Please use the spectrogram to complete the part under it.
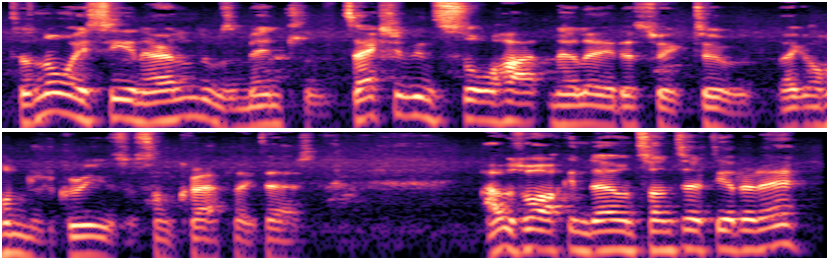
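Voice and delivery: ordinary talk, nothing marked

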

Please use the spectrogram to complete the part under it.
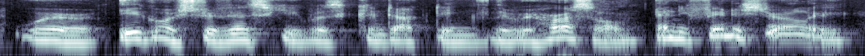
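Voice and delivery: ordinary talk, nothing marked

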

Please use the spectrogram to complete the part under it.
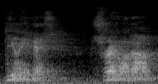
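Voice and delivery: a fast, half-whispered refusal; stubborn refusal. Pretend. Preacher mocking the congregation clinging to crap, fast whispered refusal. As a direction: refuse petulantly, mostly breath. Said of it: "we're like".

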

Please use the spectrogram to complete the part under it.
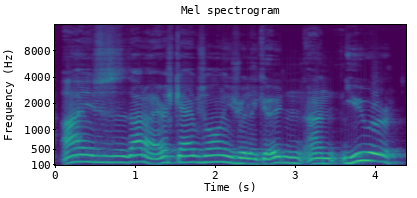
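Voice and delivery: slow, high, drawn-out fan impression; drunk young fella. Drunk fella praising the comedian, high slurry put-on voice. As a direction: mimic a drunk punter groping for words. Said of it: "just some drunk guy".

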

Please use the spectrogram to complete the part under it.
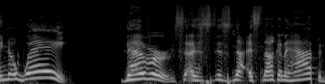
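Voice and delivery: earnest high-pitched denial; high insistent denial. Acted. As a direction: protest high and emphatic, no way. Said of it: "you would say".

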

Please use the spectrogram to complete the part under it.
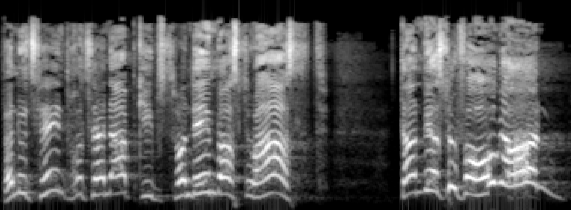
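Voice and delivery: high, loud panicky warning; alarmist inner voice. Acted. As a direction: shout it like a scaremongering voice. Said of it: "all diesen Stimmen in mir".

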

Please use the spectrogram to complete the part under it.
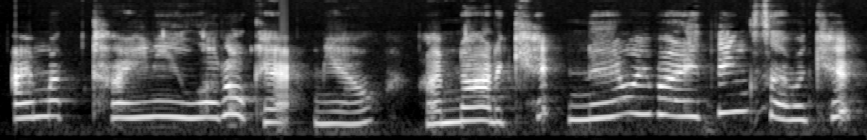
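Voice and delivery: very high, fast kitty voice; squeaky indignant kitten; tiny cat voice. Pretend. Fluffy insists on size.

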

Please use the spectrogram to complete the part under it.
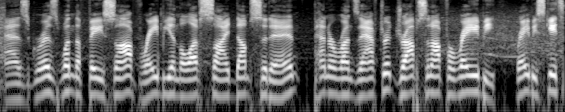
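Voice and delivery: quick steady play-by-play; rapid hockey play-by-play. Real, not acted. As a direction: call the action as it happens. Live play-by-play.

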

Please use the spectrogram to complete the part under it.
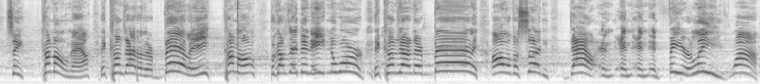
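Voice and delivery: loud, high-pitched shouting preacher; rising into a full shout; preaching at full force. Acted. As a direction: lift the crowd, preaching hard.

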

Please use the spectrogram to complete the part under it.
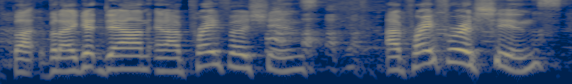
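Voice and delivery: amused, words bubbling with laughter; laughing. Real, not acted. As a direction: laugh while telling it. Laughing at own story.

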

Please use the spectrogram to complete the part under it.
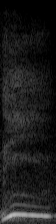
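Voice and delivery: high-pitched drawn-out squeal; long, high exclamation, put on; mock startled squeal. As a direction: imitate someone squealing on reading it. Imitates a reader's startled reaction.

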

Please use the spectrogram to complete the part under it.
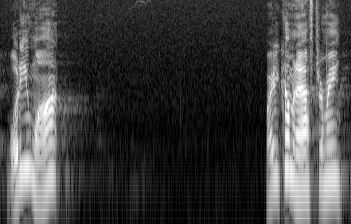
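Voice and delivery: loud, high confronting questions; direct, blunt demand. Acted. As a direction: demand an answer head-on. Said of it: "He cuts right through the chase".

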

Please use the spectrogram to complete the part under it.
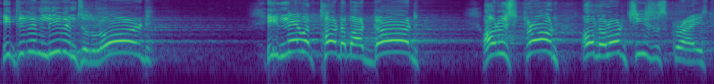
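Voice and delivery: high, loud preacher's cry; full-force sermon delivery; fiery preaching. Real, not acted.

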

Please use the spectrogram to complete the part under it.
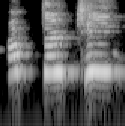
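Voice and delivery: put-on high, small child voice; little girl voice. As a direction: sound like a young girl. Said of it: "little voice".

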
